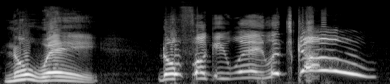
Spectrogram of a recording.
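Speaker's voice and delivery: loud, rising disbelief into joy; dawning joy. Real, not acted. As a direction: let the win sink in, then erupt. Fighter just won by sub.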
